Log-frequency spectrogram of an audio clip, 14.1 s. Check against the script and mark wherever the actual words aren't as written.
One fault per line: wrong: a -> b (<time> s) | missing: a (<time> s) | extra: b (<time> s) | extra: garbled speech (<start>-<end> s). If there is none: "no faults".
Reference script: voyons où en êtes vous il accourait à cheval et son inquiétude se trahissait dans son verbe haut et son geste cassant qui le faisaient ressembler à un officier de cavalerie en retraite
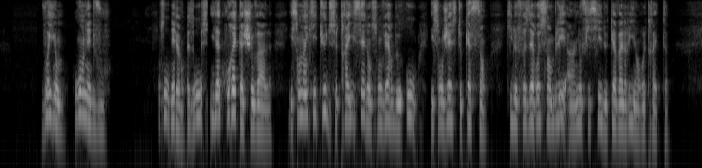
extra: garbled speech (3.2-4.2 s)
